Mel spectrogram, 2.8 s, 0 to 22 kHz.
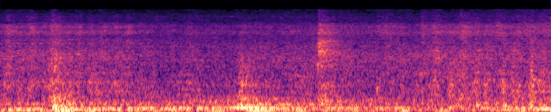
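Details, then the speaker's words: Changan Alsvin: engine runs but two cylinders miss, giving a rough, lumpy idle with an uneven stumbling thump; check light blinks after a while; two injectors get no proper ECM drive pulse, so the ECM needs repair. "गाड़ी start है मगर 2 cylinder इसके missing कर रही है, गाड़ी ये bike से मिसिंग कर रही है।"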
